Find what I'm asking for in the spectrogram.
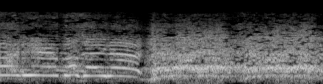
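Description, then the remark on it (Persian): A crowd of people in Mahabad shouts for support in a loud, sustained chant after dark amid clashes with security forces, voices rising and falling in drawn-out cries, then a brief dip before a dense roar of many voices continues. “این فریاد حمایت طلبی مردم مهاباد.”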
